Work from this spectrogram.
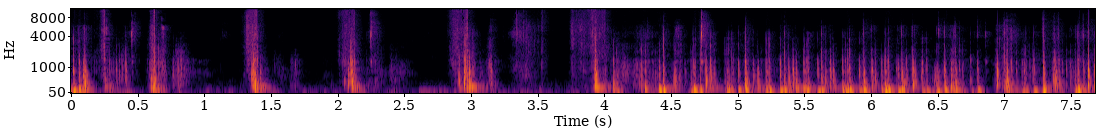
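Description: Fingertips of both hands tap and rub the soft, hollow silicone ear molds of a 3Dio binaural microphone. Spaced, dull low thumps with brief crackly rubbing come first, then the tapping turns into a fast, dense run of muffled bassy thuds and scratchy rustles.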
